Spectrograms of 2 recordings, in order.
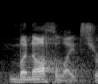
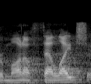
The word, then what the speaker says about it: Monothelites: It condemned the Monothelites, or Monothelites, again, depending on how you pronounce it.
